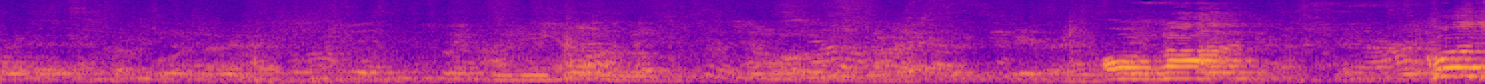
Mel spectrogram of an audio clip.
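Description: Several people chatter at once in a room with a slight echo.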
